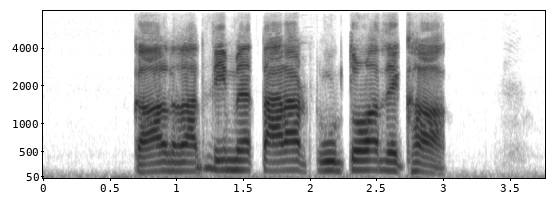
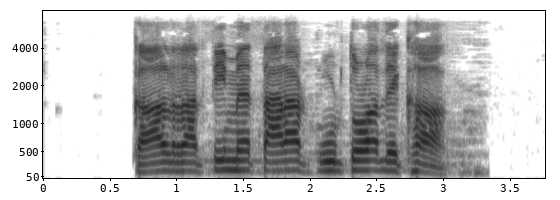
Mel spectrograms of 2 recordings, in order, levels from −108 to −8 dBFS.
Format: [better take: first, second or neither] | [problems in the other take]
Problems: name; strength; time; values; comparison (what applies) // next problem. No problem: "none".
second | noise reduction (neural diffusion model UNIVERSE++)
